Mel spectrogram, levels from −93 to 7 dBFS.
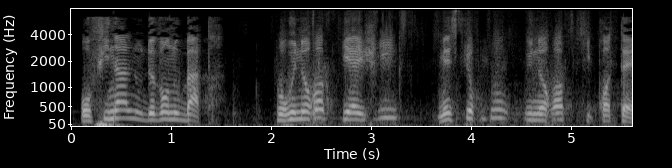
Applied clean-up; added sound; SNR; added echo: neural separator model SepFormer DNS4.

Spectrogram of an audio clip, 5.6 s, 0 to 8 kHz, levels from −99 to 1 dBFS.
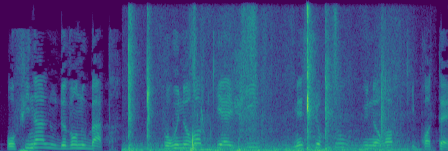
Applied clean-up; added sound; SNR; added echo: none; Walk, footsteps; -5 dB; none.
